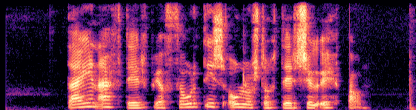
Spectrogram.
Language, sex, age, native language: Icelandic, female, 12, Icelandic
